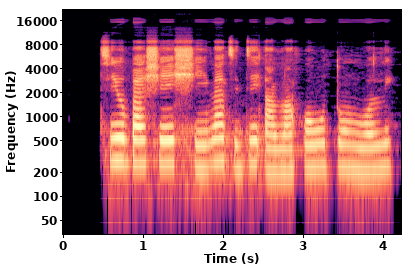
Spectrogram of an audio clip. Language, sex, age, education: Yoruba, female, 15-29, tertiary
